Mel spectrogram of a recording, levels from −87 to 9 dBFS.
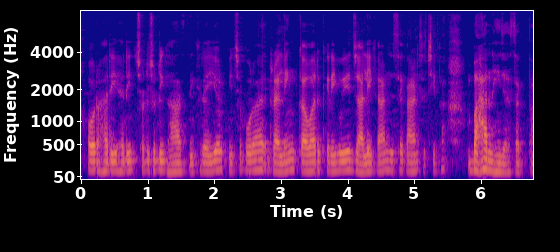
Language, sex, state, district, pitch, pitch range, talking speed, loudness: Hindi, male, Chhattisgarh, Bilaspur, 115 Hz, 110-125 Hz, 240 wpm, -30 LUFS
